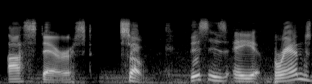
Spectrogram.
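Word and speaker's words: Aaesterist: It's spelled A A E S T E R I S T, but it's you say it as Asterist.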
